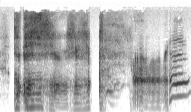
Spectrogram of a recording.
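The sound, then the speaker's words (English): A person clears their throat in a series of loud, raspy, voiced rumbles with brief pauses between them, ending on a rising vocal hum. “Just clearing my throat, yes.”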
